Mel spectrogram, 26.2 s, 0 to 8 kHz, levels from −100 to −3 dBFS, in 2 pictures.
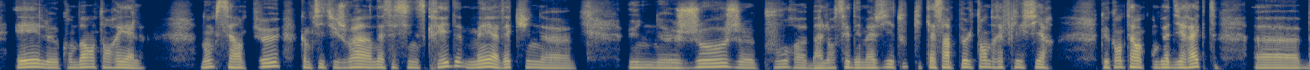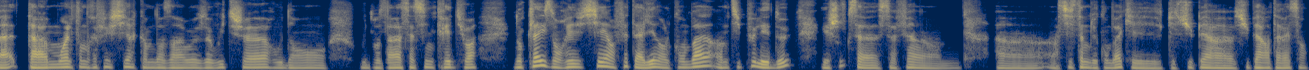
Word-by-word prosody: et 145 +3 0
le 120 -4 -6
combat 120 +3 -6
en 135 - -5
temps 120 -1 -9
réel. 115 -5 -4 0.6
Donc, 140 +3 +2
c'est 125 - +11
un 120 0 -3
peu 160 +4 -3 0.2
comme 130 - -8
si 130 - +3
tu 120 +1 0
jouais 125 +4 0
un 125 -2 0
Assassin's 120 -1 +4
Creed, 165 +5 -1
mais 135 +5 -2
avec 130 +1 0
une, 125 -3 -6
heu, 110 -2 -8 0.6
une, 120 -1 -9
heu, - - -8
jauge, 140 +5 +3
heu, 110 -2 -9
pour, 125 -2 -8
heu, 110 - -9
bah, 100 +1 -5
lancer 110 +4 +1
des 115 -1 -8
magies 115 +3 -1
et - - -8
tout. 155 - -3
Qui - - -4
te - - -3
laisse 130 - +10
un 125 - +2
peu 145 - -6
le 130 - -9
temps 140 +2 -5
de 125 - -7
réfléchir. 130 0 0 0.4
Que - - -6
quand 135 +2 -6
tu 140 - +2
es - - +4
en 135 - 0
combat 130 0 -5
direct, 130 +5 +1 0.4
heu, 110 -1 -5
bah, 110 +1 -1 0.2
tu 115 - +2
as 115 0 +2
moins 130 +3 -3
le 135 - -3
temps 135 - -6
de 130 - -9
réfléchir 140 +2 +2
comme 115 -1 -12
dans 110 -1 -7
un 110 0 -7
Woz 110 0 -8
heu, - - -5
Witcher 125 +1 +1
ou 110 0 -13
dans 105 -1 -11 0.6
ou 110 - -15
dans 105 -1 -8
un - - -2
Assassin's 120 +3 +5
Creed, 130 0 -2
tu - - -2
vois? 125 - -3 0.4
Donc 130 +5 -1
là, 185 - +5
ils 185 -10 +7
ont - - -7
réussi, 140 +7 +5
en 135 - -4
fait, 170 +1 -5
à - - -1
allier 125 +5 -2
dans 130 - -6
le 110 - -11
combat 150 +9 -3
un 115 - -8
petit 135 +4 +3
peu 185 - -8
les 125 -6 -1
2 145 - -6 0.3
et - - -8
je - - +11
trouve 190 - +1
que - - +8
ça 105 -4 +2
ça 105 - +4
fait 120 - -5
un 100 -5 -9
mmh, 95 +1 -23 0.4
un 95 0 -12
un - - -13
système 120 0 +7
de 105 - -8
combat 110 +5 -7
qui 110 - -4 0.2
est - - -10
qui 95 - -5
est - - -2
super, 110 +1 +2
heu, - - -9
super 110 +4 +2
intéressant! 105 0 -1
120 Hz, 255 wpm, -28 LUFS, 110-135 Hz, 0.6 s, c'est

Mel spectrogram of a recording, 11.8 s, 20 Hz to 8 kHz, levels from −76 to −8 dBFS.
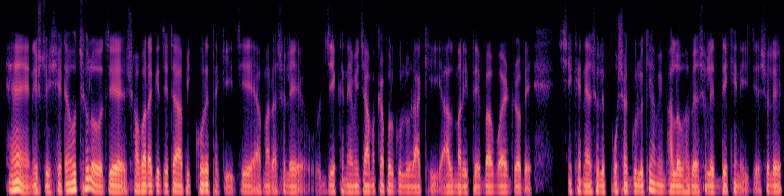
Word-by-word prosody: হ্যাঁ, 120 -1 +7 0.2
নিশ্চয়ই। 90 -2 -1
সেটা 95 +2 +1
হচ্ছে 125 +1 +3
হলো 135 -4 +5 0.2
যে, - - +4 0.3
সবার 100 +1 +4
আগে 100 +1 -1
যেটা 95 +1 +1
আমি 90 - -4
করে 105 0 +4
থাকি। - - -8 0.2
যে - - -5 0.2
আমার 90 -1 -4
আসলে 90 - -3 0.2
ও - - -16 0.3
যেখানে 95 -1 -2
আমি 90 - 0
জামা-কাপড়গুলো 95 -1 -1
রাখি 85 0 -5 0.2
আলমারিতে 85 -1 -1
বা 90 - +3
ওয়ারড্রোবে। 85 -2 -1 0.5
সেখানে 95 -2 -3
আসলে 95 0 0
পোশাকগুলোকে 95 +1 0
আমি 95 -2 -1
ভালোভাবে 90 -1 +2
আসলে 90 -1 0
দেখে 95 +2 0
নেই। - - -5
যে - - -8
আসলে 95 -1 -1
95 Hz, 170 wpm, -25 LUFS, 90-95 Hz, 0.5 s, হ্যাঁ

